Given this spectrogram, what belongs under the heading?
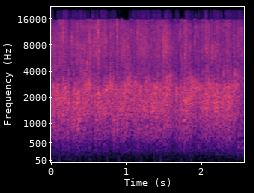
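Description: Evangelical church congregation applauding the Lord during a sermon, a loud, even, continuous burst of many hands clapping together with no voices standing out.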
